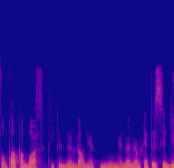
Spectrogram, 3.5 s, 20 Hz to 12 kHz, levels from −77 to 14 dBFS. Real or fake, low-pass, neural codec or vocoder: fake; 7.2 kHz; codec, 16 kHz, 0.5 kbps, FreqCodec, larger model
